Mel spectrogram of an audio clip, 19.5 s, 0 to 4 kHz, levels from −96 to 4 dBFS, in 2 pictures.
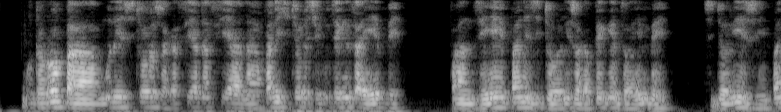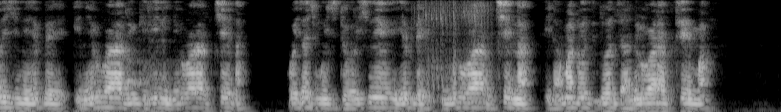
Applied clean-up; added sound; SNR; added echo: neural mask model DeepFilterNet 3.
